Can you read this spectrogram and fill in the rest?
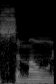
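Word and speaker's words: Simón: inning off of Alfredo Simon or Simone I mean they they they pronounced it Simone at that time John Jay hit his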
